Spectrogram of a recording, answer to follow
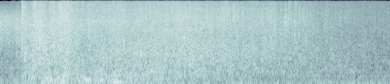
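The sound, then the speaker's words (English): A loud, sudden crash of a wooden ship's main mast, chopped through, splitting with a groan and crashing overboard, a dense burst of noise that rumbles and slowly fades over two seconds, with no voices. “With a loud groan, the mast split and crashed overboard.”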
